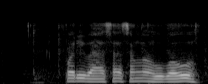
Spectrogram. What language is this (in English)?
Nepali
